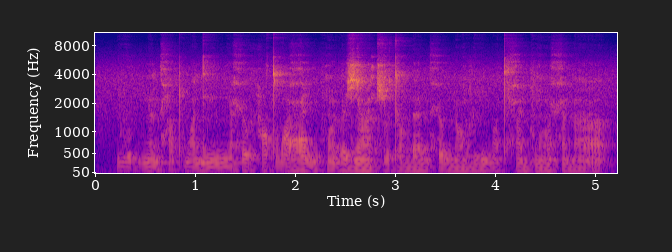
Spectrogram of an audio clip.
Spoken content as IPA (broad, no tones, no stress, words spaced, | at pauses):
vubnə̃ŋħĩtˤ bũdĩŋĩ ħuhitˤvɜ ʕiŋ fõləʑãt͡ɕu dɔŋɜŋħu nɔ̃vinĩtˤ ħĩbvõħə̃ŋ ã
